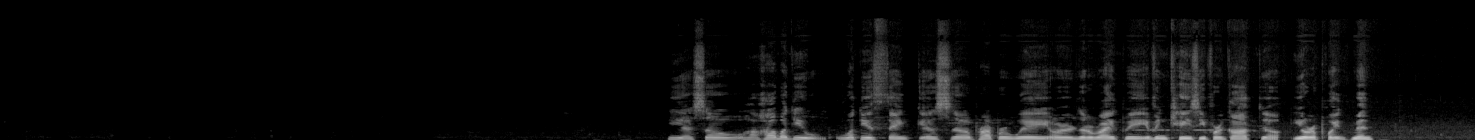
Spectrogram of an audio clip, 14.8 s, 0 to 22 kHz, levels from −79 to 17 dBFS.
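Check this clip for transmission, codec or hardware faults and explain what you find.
Automatic gain rising runs from 6.53 s to 13.79 s. The gain control judged the incoming speech too quiet and kept raising its amplification in small steps rather than all at once, lifting the level by about 16 dB over those seven seconds. You hear the voice grow steadily louder. The background noise floor swells up right along with it, because the gain acts on the whole signal, not just the talker.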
